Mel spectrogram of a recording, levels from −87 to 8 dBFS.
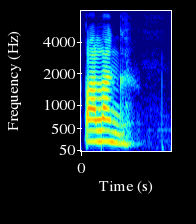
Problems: constant background noise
